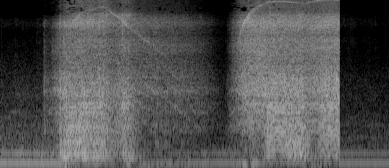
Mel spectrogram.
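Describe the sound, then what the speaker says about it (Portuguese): Power drill boring a hole for a homemade climbing wall, two loud sustained whirring bursts close up, the first about two seconds long and the second about one second, separated by a short pause. "Furei no caso certinho, né?"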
